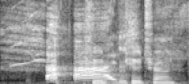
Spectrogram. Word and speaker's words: Cutrone: Cutron.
